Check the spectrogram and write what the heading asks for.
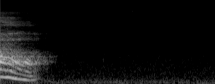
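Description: A woman's short voiced sigh that falls in pitch, over within the first half second.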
